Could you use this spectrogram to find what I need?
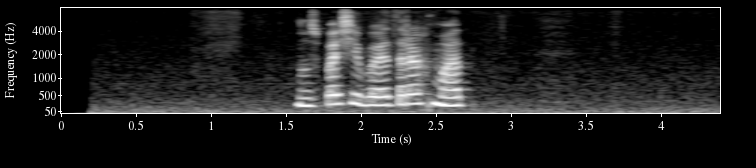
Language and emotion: Russian, positive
